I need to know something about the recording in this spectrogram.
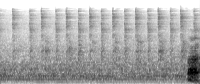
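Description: Rapid, even mechanical ticking, about eight ticks a second, with a short spoken 'huh' at the very end.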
